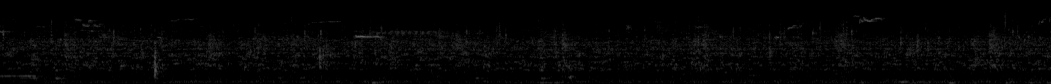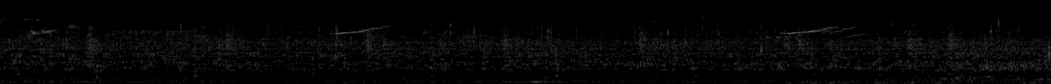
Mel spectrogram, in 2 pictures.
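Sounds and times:
steady rain falling: 0:00.0 - 0:21.0.

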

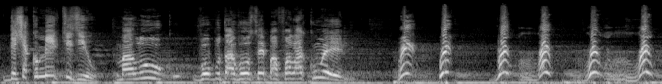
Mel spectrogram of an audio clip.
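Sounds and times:
speech: 0:00.1 - 0:04.2
dog barking: 0:04.0 - 0:06.6.

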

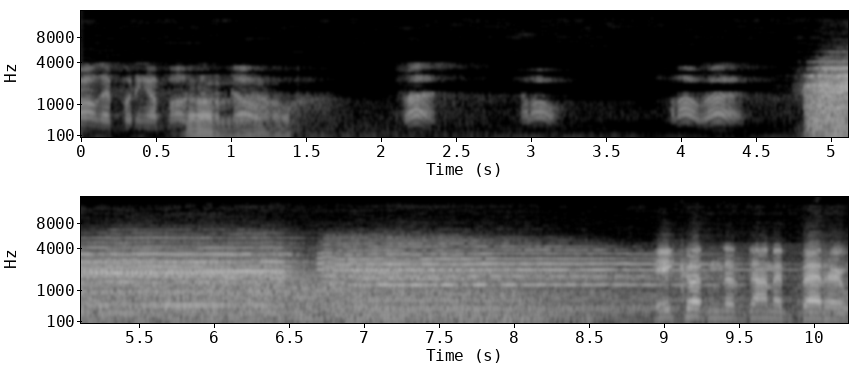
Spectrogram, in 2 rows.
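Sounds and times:
speech: 0:00.1 - 0:01.6, 0:02.2 - 0:03.2, 0:08.9 - 0:10.2
loud buzzing drone with harmonics: 0:04.8 - 0:09.0.

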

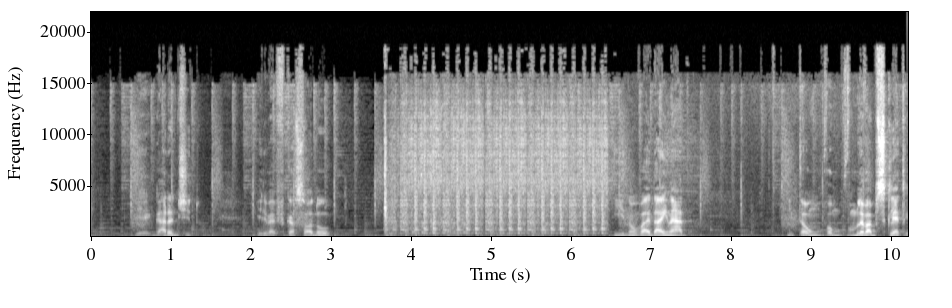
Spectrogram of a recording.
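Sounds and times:
speech: 0:00.6 - 0:01.4, 0:02.1 - 0:03.2, 0:06.6 - 0:07.6, 0:08.7 - 0:10.1
voice imitating car engine cranking without catching: 0:03.7 - 0:09.1.

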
